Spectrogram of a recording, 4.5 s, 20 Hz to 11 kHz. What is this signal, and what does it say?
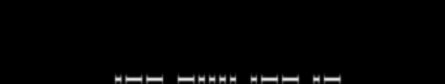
Morse code, heard as a keyed tone, about 22 wpm, 700 Hz. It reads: W6WA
